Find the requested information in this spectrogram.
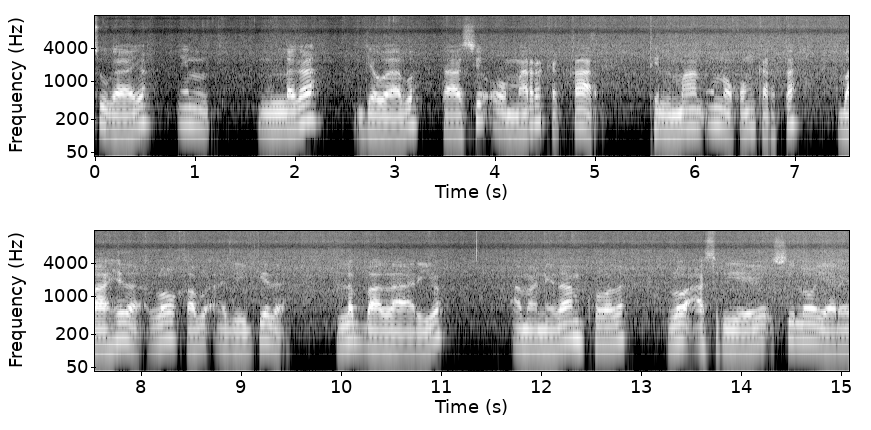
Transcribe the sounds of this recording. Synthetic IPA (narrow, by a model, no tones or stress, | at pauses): ʊsʊɣaːjɔ | ɪn | lɐɣɐ | t͡ʃɐwaːβɔt̪ʰaːsɪʔɔːmɐɾɐrkʰɐqɑːr | t̪ʰɪlmaːnʊnɔqɔŋkʰɐrt̪ʰɐ | baːɦɪðɐ̰lɔːqɑβɔʔɐðɛːɡjɐðɐ̰ | lɐbɐlaːɾɪjɔ | ʔɐmɐnɪðaːmkʰɔːðɐ | lɔːʕɑsrɪjɛːjɔsɪlɔːjɐɾɛː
